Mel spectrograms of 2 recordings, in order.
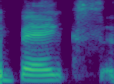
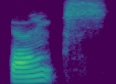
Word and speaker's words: Banchs: Sandra, I say Banks. It's not how you pronounce it. B-A-N-C-H-S, Bonks.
